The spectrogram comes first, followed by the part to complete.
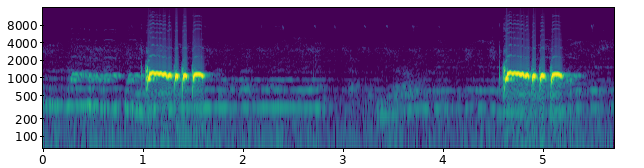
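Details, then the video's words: Local zebra dove song used to prompt other doves to sing: two loud phrases, each a rising note followed by a rapid trilled run of three or four cooing pulses, about 3.5 seconds apart, with softer dove voices in the background. "Masteran Perkutut Lokal Gacor Iramanya Mengundang Lawan Bunyi"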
